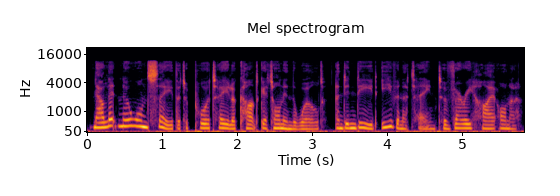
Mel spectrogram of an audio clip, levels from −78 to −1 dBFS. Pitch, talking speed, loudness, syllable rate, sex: 205 Hz, 235 wpm, -20 LUFS, 5.4 syllables/s, female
